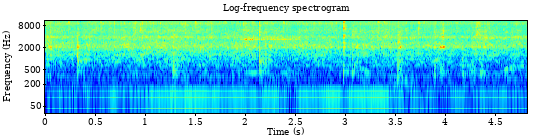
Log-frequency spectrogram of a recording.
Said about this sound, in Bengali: এবারে দেব হচ্ছে এটা নাড়িয়ে চাড়িয়ে দেবো একটু।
